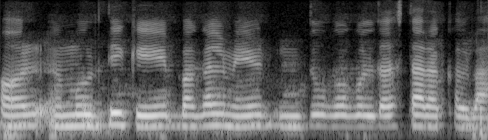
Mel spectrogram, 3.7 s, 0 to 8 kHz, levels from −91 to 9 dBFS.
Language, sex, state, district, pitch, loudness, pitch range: Bhojpuri, female, Uttar Pradesh, Varanasi, 200 Hz, -15 LUFS, 195-205 Hz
